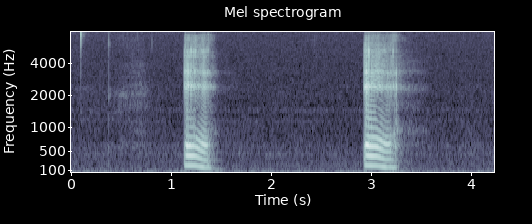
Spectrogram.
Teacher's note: for this sound your mouth isn't going to be quite as wide as a instead think of the name Seth the short e sound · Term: the short eh sound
